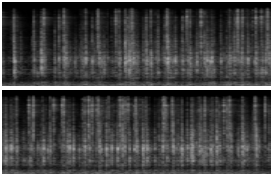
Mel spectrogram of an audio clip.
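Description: Fingertips type on a full-size pink mechanical keyboard with plastic keycaps and a hollow plastic case, held up with a coiled cable attached. A steady run of quick, dry clicks and clacks follows, bright and light with almost no low end. Each keystroke dies away at once.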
